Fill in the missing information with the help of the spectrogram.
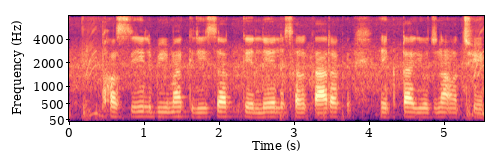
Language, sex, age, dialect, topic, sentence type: Maithili, male, 18-24, Southern/Standard, banking, statement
